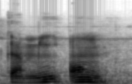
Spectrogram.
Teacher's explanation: en la palabra camión, la sílaba que suena más fuerte es mión. Por eso decimos camión. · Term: sílaba tónica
